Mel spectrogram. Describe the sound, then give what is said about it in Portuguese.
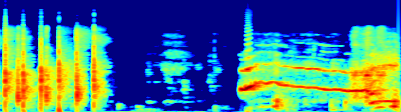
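About six quick, sharp hand claps ring out in a brisk burst of applause for a lesson, followed by a brief silence and then a drawn-out, wavering dog howl. “Precisamos aplaudir a bela aula”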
